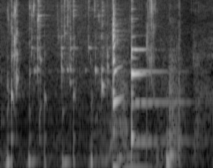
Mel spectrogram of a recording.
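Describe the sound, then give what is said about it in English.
Wine splashes into a glass in a quick series of glugs and drips, with a bright clink and a short ringing tone from the glass partway through. “You like pouring in the closet for silent purposes?”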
